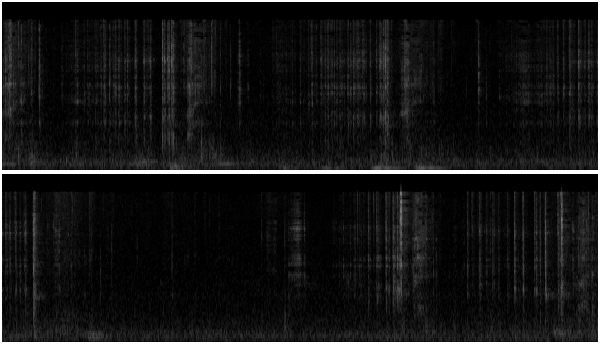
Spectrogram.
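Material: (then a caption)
Soap. An oval, solid purple bar of soap held in the palm is carved with a utility knife blade into thin, curling shavings. Quiet, bright, crisp scraping and shaving sounds come in irregular bursts, with a few sharper clicks standing out near the end.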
